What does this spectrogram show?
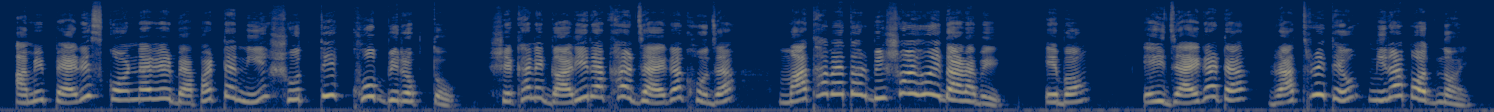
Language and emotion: Bengali, angry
